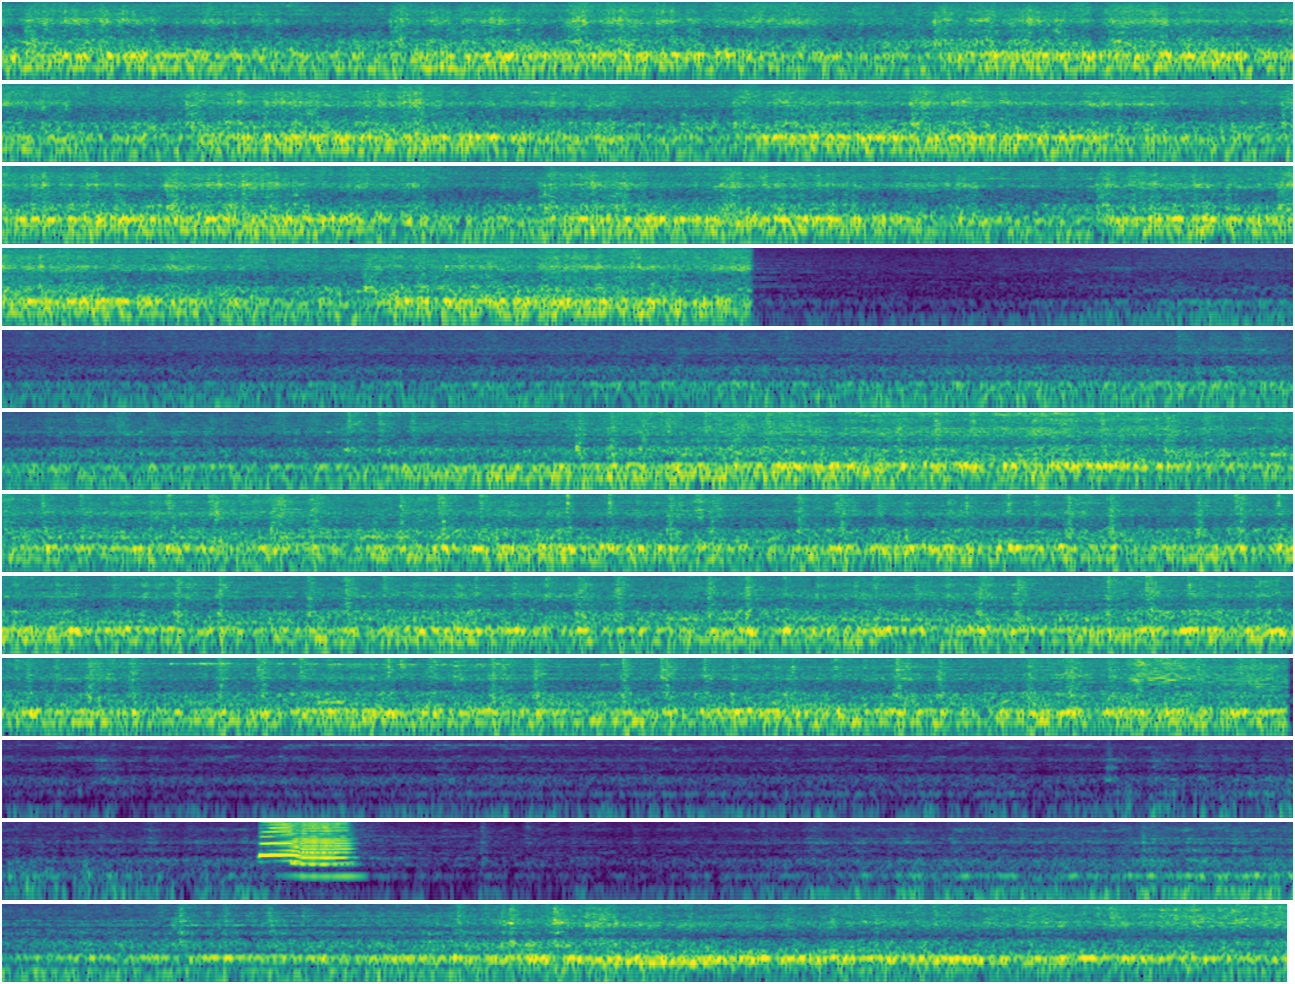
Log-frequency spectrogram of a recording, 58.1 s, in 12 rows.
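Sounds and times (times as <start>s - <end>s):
train rumbling past: 0.0s - 58.0s
train horn blast: 17.3s - 18.8s, 49.3s - 50.6s.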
